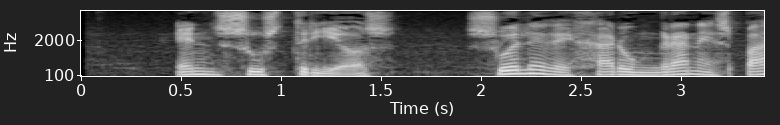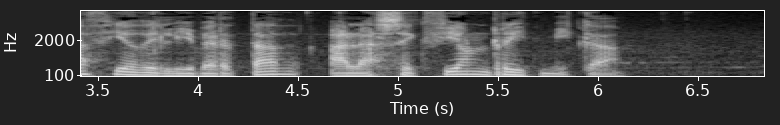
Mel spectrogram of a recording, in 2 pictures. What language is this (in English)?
Spanish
